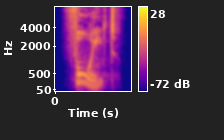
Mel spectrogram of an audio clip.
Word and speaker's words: Feucht: F-E-U-C-H-T, which I pronounce his name, parentheses, pronounced Foyt.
